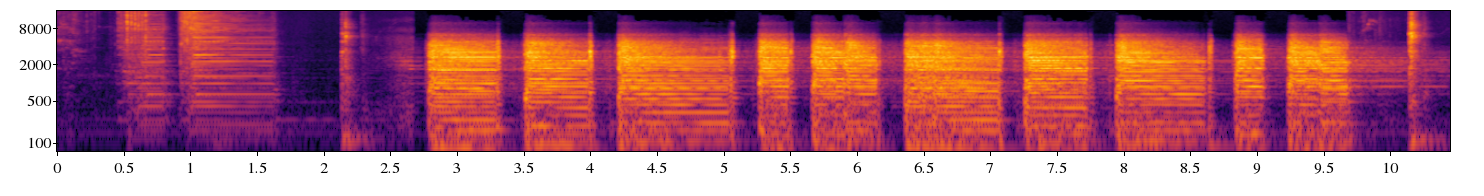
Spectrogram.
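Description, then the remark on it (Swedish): Distorted electric guitar riffs played on a Stratocaster's standard single-coil pickup, for comparison with similar riffs: a couple of brief opening notes, then loud, chunky chords in a stop-start rhythm with sharp gaps between bursts. No voices. “När jag ändå har min favoritstratt där så kan man bara jämföra några liknande riff på en Stratastall-mick här.”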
